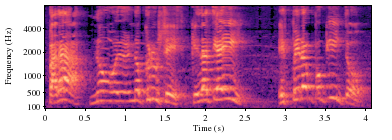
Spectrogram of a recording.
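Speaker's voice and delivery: lightly voiced man calling out to stop; retold calling out. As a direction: hold someone back from across the street. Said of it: "el hombre que me estaba gritando dice".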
